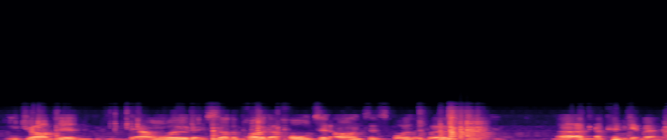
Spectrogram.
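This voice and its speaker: A seventeen-year-old male with a speech impediment that blurs his words, giving a hesitant, rambling amateur toy review in a casual way. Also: on the low side. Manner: hesitant, self-conscious, halting phrases. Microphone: home video camera. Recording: muffled lo-fi camera mic, clear noise.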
